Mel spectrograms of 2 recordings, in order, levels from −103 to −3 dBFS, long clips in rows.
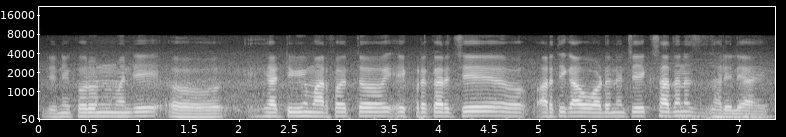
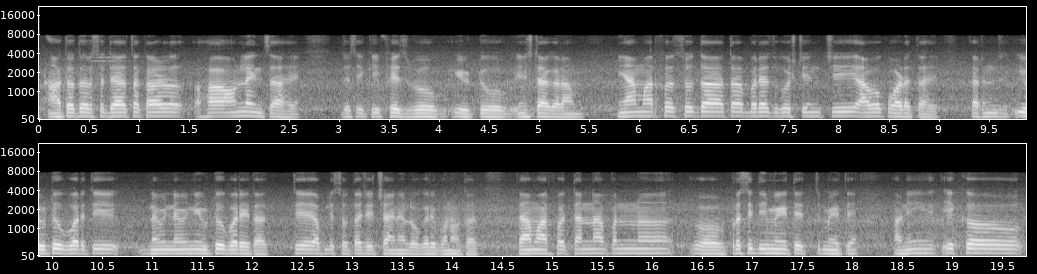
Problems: none marked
